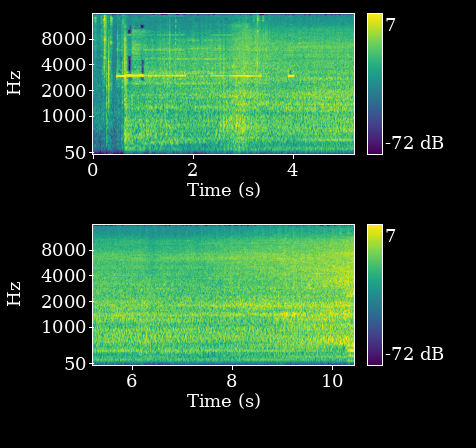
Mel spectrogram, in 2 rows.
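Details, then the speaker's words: 2002 Kenworth T800 truck, cab damaged but mechanically sound; quick crank, clean catch, then steady even diesel idle with no knocks or misses; normal start and idle. "Now, the unit does have some issues in terms of damages, however, mechanically it is sound. Let's take a listen to the motor."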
